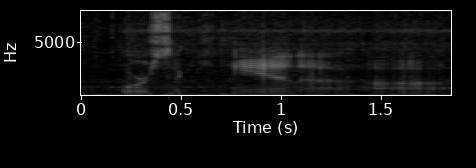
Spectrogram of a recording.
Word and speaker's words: Corsicana: Is it pronounced Corsicana, Texas? Corsicana.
